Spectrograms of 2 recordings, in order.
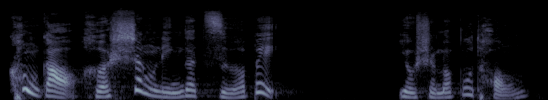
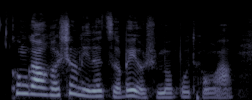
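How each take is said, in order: First: Deliberate teacher's slow setup of 控告和圣灵的责备; slow emphatic question. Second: Said in the usual way. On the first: Shown as a demonstration. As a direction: spell out 控告和圣灵的责备 slowly, rising on 控.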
